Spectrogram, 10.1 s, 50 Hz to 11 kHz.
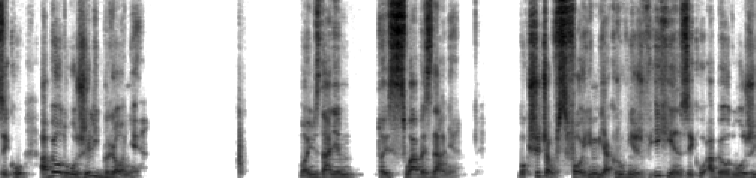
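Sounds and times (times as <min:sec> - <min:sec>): short pop: 0:03.2 - 0:03.4.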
